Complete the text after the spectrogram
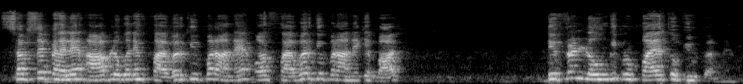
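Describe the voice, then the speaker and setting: A man's voice: high-pitched, normal speed, sharp tone, slight background noise, rough recording. A man with a Pakistani Urdu accent giving a live online lecture, coaching students and repeating points while mixing in English phrases. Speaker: online course instructor.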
